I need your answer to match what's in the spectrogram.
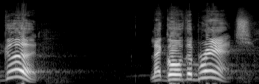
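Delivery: loud, firm divine command; voice of God. Retold or imitated. The Lord instructing the man on the cliff, commanding. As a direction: order it with full authority. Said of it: "The voice said".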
